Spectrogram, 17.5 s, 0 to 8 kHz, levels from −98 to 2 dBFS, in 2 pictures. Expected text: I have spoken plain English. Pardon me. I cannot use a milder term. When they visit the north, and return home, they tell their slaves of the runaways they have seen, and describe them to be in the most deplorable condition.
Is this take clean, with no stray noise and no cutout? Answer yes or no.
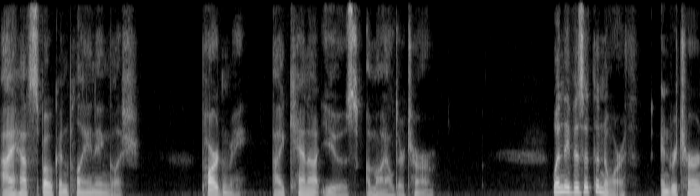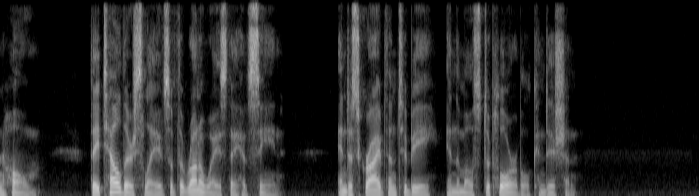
yes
